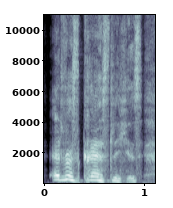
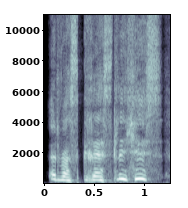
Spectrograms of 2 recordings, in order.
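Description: First: High, dramatic dread, falling at the end; agitated, pitched up; alarmed statement. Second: High, loud, slow rising question; alarmed, stretched-out query; shocked echo. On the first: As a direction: pronounce the worst as certain. Woman fears the worst. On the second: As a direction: repeat it in horrified disbelief. She echoes his words as question. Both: Acted.

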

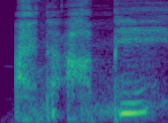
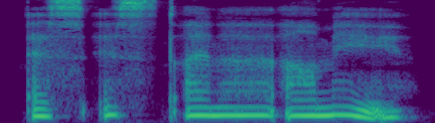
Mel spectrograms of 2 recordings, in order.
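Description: First: Higher, whispered echo in disbelief; whispered question. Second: Slow, half-whispered murmur. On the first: Alice echoing Jasper's revelation, whispering. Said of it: "flüsterte Alice". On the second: Jasper staring into space as he realises, murmuring. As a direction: murmur it slowly, as if staring into emptiness. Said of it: "murmelte er". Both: A narrator's reading.

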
